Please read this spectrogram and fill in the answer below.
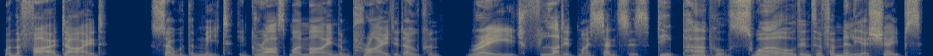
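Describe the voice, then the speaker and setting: A learned, urbane game wizard with a low voice and a close, dry sound. He speaks eloquently and with theatrical care, measuring each phrase like a practiced storyteller. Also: lively intonation, a little slow, a bit bright, no echo. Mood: grave, dramatic. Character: erudite, urbane male wizard with a theatrical streak. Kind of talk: video game character dialogue and narration.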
